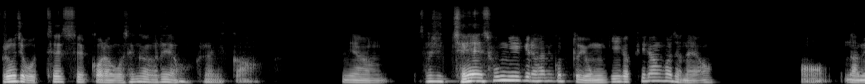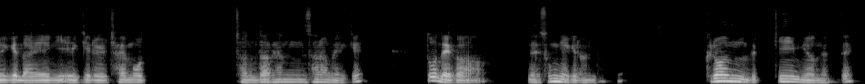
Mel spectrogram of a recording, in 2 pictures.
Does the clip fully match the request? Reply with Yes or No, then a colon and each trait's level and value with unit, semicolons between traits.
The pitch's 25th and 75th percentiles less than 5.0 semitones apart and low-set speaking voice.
No: wide, 5.4 semitones; low, 110 Hz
